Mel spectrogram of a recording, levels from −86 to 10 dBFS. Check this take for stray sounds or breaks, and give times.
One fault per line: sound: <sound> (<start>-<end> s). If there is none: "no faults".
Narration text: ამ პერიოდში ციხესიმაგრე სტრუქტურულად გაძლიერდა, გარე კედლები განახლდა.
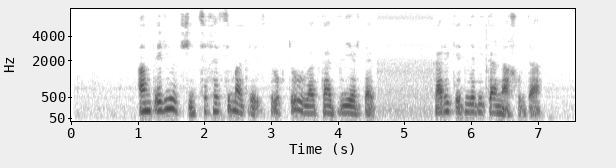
no faults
